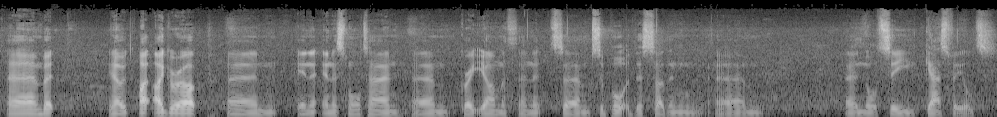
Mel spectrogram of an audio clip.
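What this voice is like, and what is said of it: English accent, sometimes mistaken for Australian. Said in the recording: “I grew up in the UK. ... that's my accent. I get mistaken for Australian quite a bit, but I am English.”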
